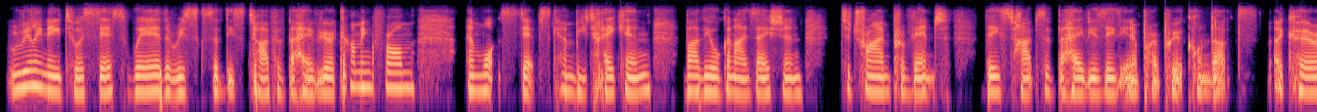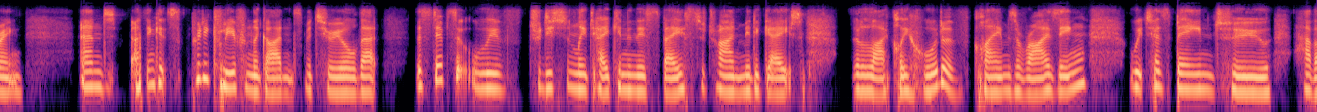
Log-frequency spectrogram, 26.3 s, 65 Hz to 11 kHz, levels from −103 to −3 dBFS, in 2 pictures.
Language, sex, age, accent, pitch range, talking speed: English, female, 40-59, Australian, 160-195 Hz, 160 wpm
